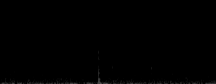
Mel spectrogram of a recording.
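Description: A short electronic beep sounds from a game menu.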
